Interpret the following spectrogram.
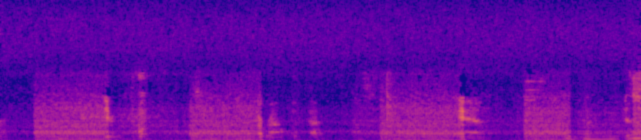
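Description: Near silence, with faint handling noise and a few light metal clicks as Allen wrenches are worked on the compound bow's hardware in the bow press.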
